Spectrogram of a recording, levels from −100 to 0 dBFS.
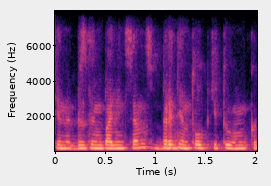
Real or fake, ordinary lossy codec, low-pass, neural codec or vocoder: fake; Opus, 32 kbps; 7.2 kHz; codec, 16 kHz, 4.8 kbps, FACodec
